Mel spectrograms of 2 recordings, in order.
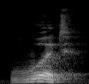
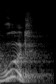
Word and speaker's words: would: And then we have wood. Not an easy word for Spanish speakers to pronounce, would. I would like to go to the beach today. But then we also have would, the same pronunciation.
